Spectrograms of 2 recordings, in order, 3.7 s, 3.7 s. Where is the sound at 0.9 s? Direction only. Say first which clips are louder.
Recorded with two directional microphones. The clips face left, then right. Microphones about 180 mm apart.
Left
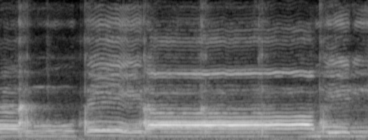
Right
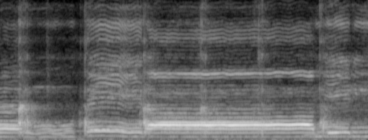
Even; 20° right (ahead or behind).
